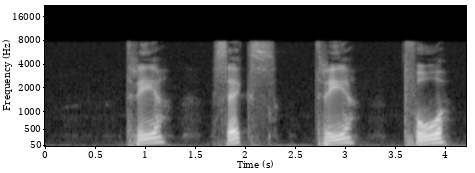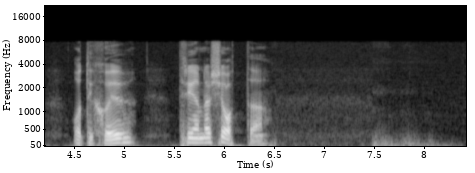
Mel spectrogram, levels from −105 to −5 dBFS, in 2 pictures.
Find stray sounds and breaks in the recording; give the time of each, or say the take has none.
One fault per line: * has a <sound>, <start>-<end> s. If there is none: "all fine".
all fine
